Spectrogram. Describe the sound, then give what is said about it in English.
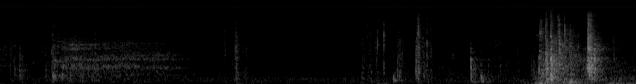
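A front door is opened and shut as a man walks out of it carrying his mail, with a latch click, a creak of movement and a firm closing thud near the end, in otherwise quiet surroundings. “He walks out of the front door and across his lawn, his mail in his hand.”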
